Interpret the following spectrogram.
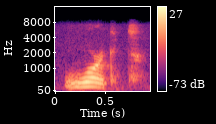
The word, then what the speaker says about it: worked: But here, what is red, we're going to say walked, watched, worked. Yes, that's like a T. Como una T.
